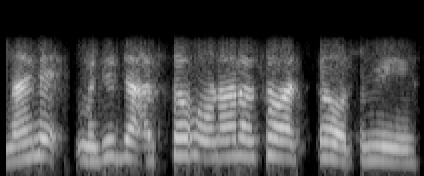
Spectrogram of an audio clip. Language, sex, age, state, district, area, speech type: Marathi, female, 45-60, Maharashtra, Mumbai Suburban, urban, conversation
